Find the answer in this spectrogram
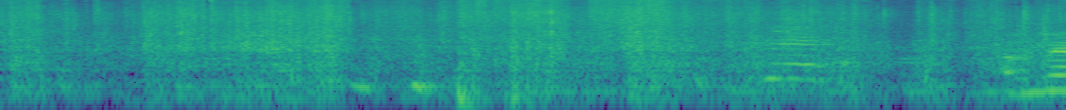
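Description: Wrapping paper being torn and crumpled as several Christmas presents are ripped open at once, a run of quick crackling rips, with low voices murmuring underneath.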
